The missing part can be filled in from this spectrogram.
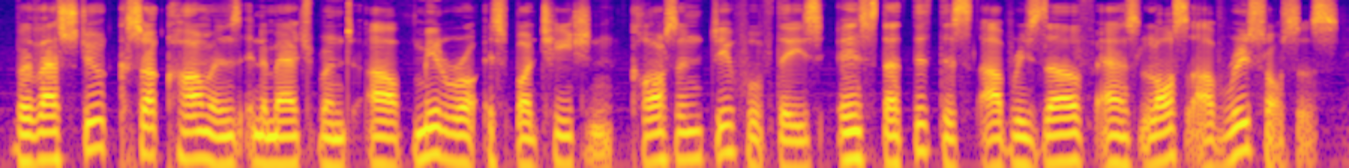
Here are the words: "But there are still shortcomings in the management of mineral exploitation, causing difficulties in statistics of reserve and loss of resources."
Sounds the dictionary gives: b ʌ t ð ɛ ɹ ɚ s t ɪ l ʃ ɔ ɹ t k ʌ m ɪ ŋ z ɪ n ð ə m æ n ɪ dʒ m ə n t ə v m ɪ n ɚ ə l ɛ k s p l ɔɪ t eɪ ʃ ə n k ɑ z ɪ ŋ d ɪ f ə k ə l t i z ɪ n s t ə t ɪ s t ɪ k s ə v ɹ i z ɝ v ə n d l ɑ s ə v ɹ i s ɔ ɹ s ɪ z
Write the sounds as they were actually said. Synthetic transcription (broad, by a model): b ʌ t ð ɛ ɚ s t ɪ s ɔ k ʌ m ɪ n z ɪ n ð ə m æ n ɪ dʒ m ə n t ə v m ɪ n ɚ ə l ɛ k s p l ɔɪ t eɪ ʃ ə n k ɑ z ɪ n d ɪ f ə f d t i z ɪ n s t ə t ɪ s t ɪ k s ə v ɹ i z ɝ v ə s l ɑ s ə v ɹ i s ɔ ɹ s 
